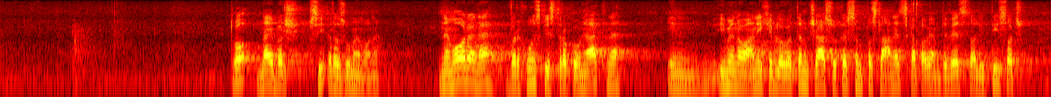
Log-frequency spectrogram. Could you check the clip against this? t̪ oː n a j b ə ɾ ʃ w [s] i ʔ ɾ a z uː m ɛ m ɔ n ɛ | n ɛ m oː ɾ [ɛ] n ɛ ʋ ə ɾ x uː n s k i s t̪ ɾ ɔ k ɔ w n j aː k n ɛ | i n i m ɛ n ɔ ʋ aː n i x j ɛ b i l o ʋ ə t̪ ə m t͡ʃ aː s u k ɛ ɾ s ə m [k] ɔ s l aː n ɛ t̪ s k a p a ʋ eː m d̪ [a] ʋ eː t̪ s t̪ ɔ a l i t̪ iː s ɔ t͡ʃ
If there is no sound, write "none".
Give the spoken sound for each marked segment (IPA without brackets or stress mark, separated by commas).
s, ɛ, p, ɛ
